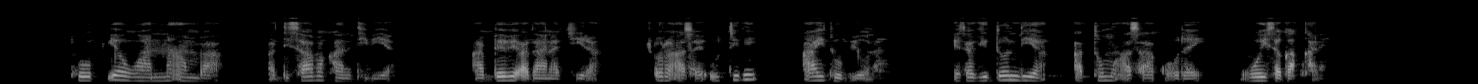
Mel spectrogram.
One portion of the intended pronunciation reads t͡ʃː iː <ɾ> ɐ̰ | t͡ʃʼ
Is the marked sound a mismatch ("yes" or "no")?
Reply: no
